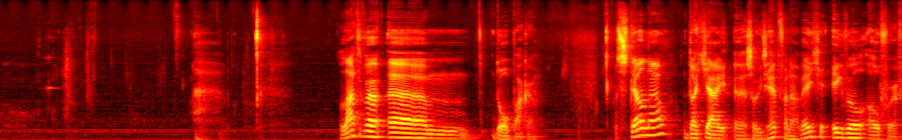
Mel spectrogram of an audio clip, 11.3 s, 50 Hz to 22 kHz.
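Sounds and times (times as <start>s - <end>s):
person sipping and swallowing water: 0.0s - 3.6s
low steady hum: 0.0s - 11.2s
mouth click: 2.2s - 3.5s
speech: 4.3s - 6.8s, 7.7s - 11.2s.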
